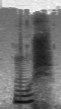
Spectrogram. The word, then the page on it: husband: /ˈhʌz.bənd/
